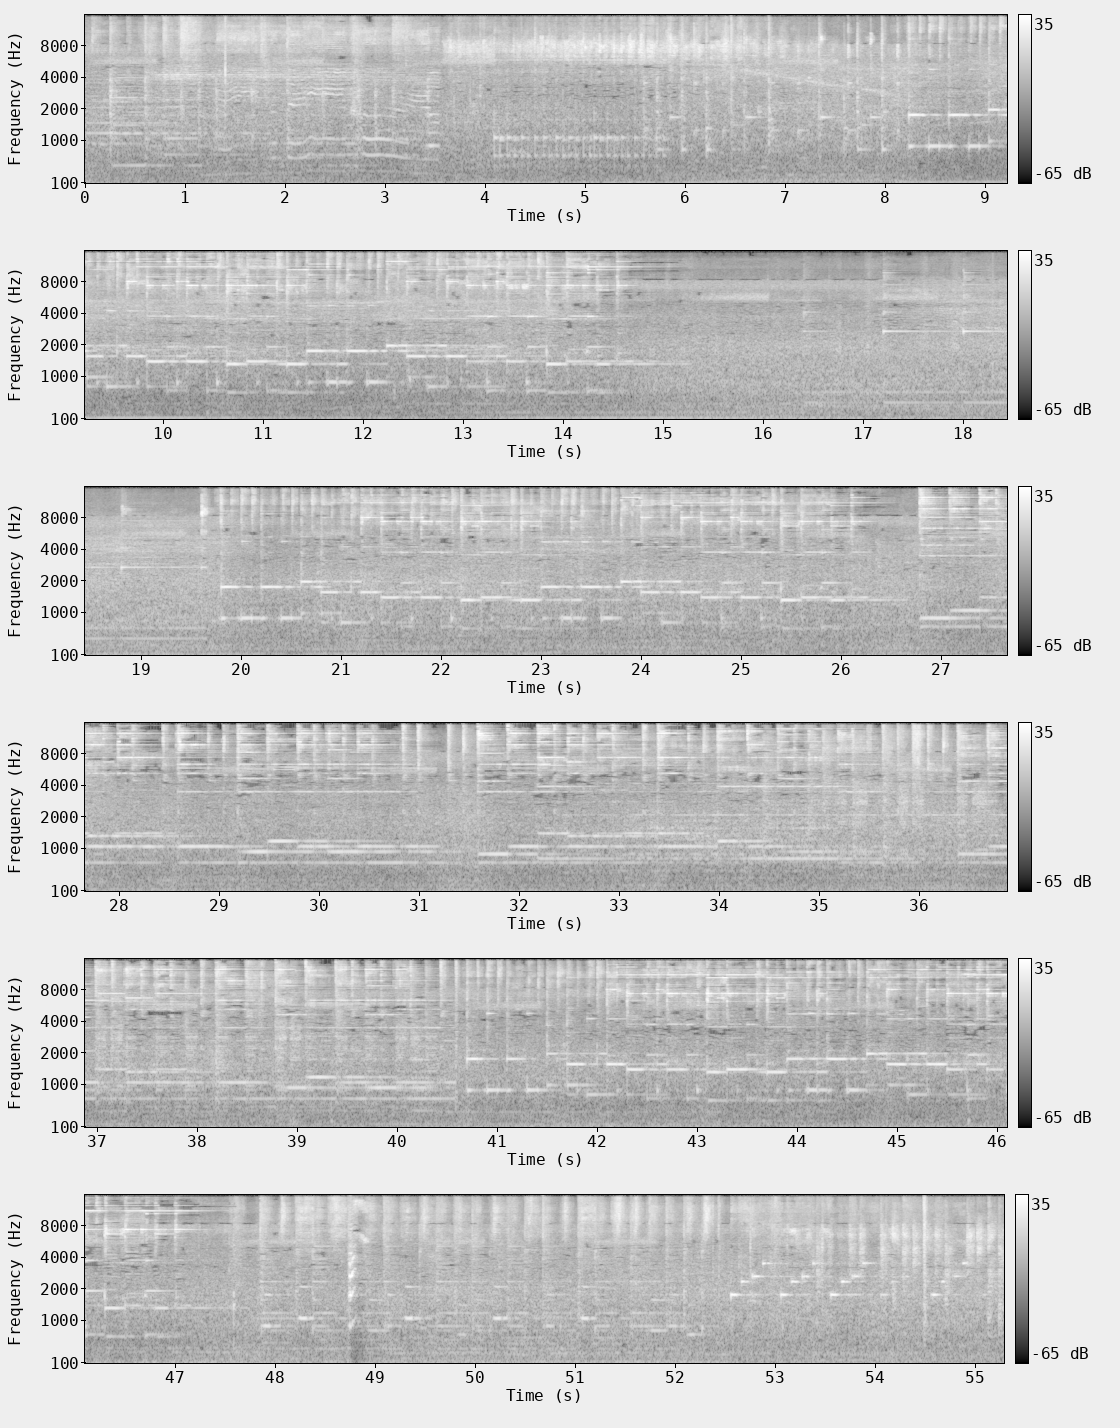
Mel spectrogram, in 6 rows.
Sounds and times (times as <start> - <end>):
Music: 0.0 - 15.2, 17.2 - 55.2.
